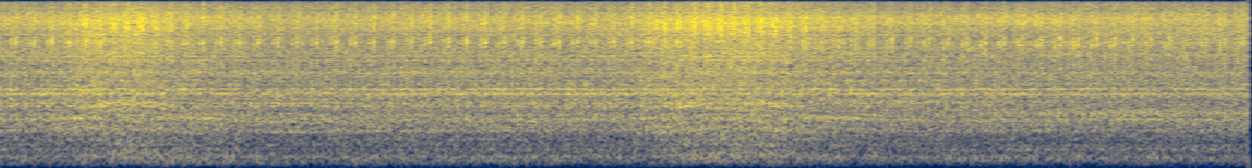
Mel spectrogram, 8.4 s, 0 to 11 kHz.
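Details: Mercedes M111 engine at idle: fast steady knocking about four per second, fairly even, over a busy idle; clear internal engine knock, source not pinned down.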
